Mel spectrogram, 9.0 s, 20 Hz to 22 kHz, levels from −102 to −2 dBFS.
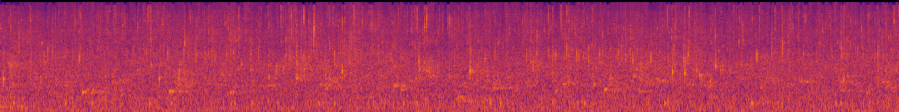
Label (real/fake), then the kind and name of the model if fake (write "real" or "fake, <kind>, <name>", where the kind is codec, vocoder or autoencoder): real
